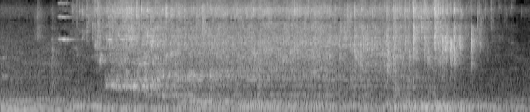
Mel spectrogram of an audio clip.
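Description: Water pours steadily from a tap into a drinking cup, being measured for making strong tea, with a continuous close splashing rush and the tone shifting as the cup fills, no talk.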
